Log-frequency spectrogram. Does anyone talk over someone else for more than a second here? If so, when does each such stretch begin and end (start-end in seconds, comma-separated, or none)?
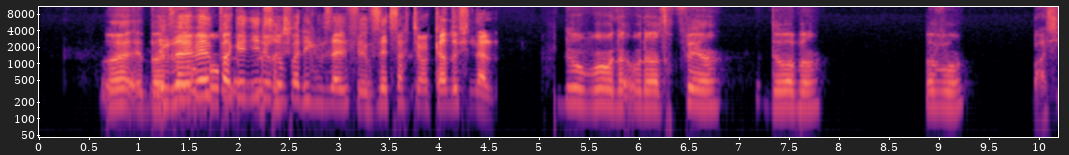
1.2-2.5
